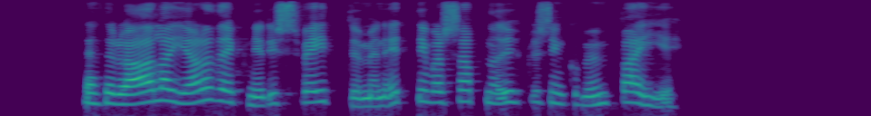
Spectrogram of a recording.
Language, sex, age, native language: Icelandic, female, 30-39, Icelandic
